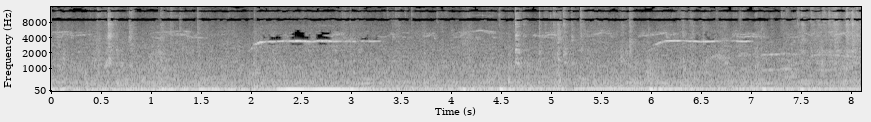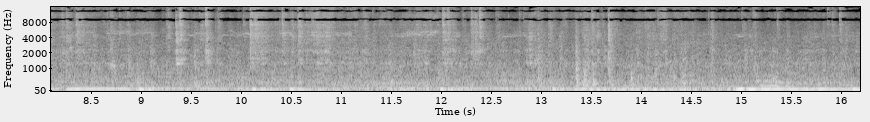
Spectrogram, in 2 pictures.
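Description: Racing pigeons flapping their wings in short flurries as they crowd in to feed at close range, with scattered clicks of beaks pecking seed and occasional cooing. Two brief high whistled notes come about two and six seconds in.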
